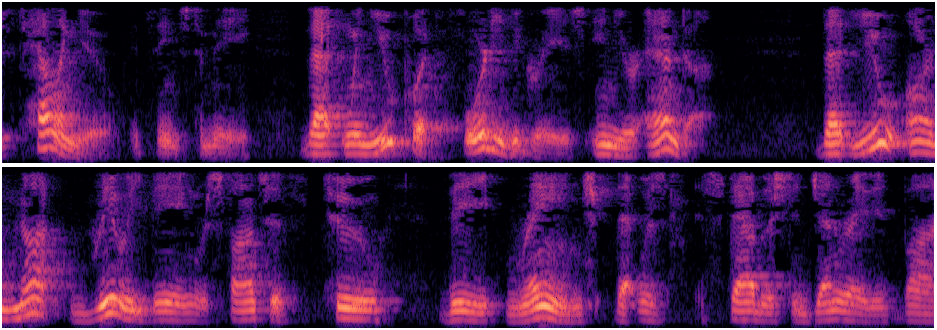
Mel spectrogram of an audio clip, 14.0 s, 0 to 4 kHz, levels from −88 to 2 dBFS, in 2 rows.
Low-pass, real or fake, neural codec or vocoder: 3.6 kHz; real; none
